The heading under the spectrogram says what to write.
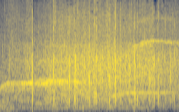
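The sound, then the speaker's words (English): Sustained applause from a large conference audience in Paris for the climate envoy as she announced that Venezuela would support the climate agreement, a dense, steady wash of clapping that holds at an even, fairly loud level throughout, with a faint tonal hum running underneath. “And the climate envoy also earned huge applause when she announced that Venezuela would support the agreement.”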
